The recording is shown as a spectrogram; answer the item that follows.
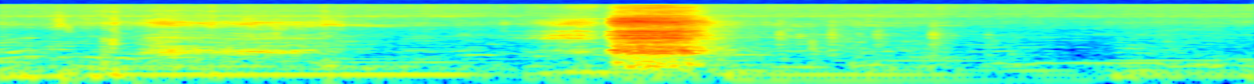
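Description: A horse gives one short, loud snort about two seconds in, over faint background music.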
